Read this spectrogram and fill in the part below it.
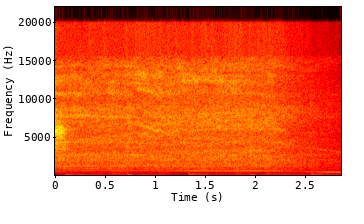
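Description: A loud, steady jacuzzi pump motor hum with a whining tone, pulsing in a regular rhythm about every half second, close and continuous.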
